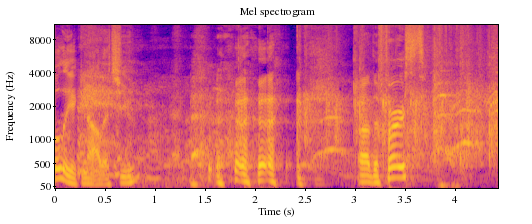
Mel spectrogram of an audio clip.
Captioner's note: cheering and applause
